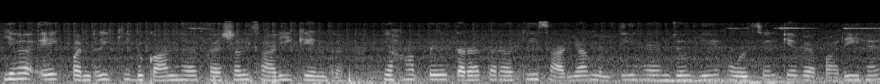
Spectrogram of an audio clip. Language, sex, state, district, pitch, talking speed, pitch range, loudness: Hindi, male, Chhattisgarh, Raipur, 205 Hz, 155 wpm, 195-220 Hz, -17 LUFS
